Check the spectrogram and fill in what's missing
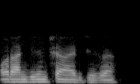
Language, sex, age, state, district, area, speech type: Tamil, male, 45-60, Tamil Nadu, Ariyalur, rural, conversation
